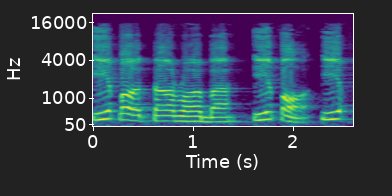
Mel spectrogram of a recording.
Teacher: কলকলা হবে মানে পাঁচটা হরফের উপরে সাকিন আসলে কলকলা হবে কিন্তু কফ তো মোটা করে কলকল করবো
